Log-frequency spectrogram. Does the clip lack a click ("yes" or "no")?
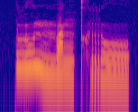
yes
